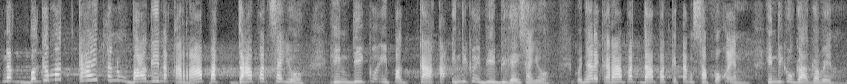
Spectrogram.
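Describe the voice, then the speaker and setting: A man with a Filipino accent preaching a sermon, shifting between quiet asides and emphatic lines. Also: extremely high pitch, lively intonation, fast, few pauses, long reverb tail. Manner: mixes Tagalog and English, swings between quiet and emphatic.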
